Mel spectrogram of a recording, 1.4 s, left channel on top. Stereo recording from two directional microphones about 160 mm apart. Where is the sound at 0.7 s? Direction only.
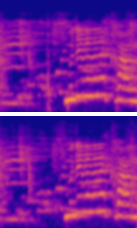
55° right (ahead or behind).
